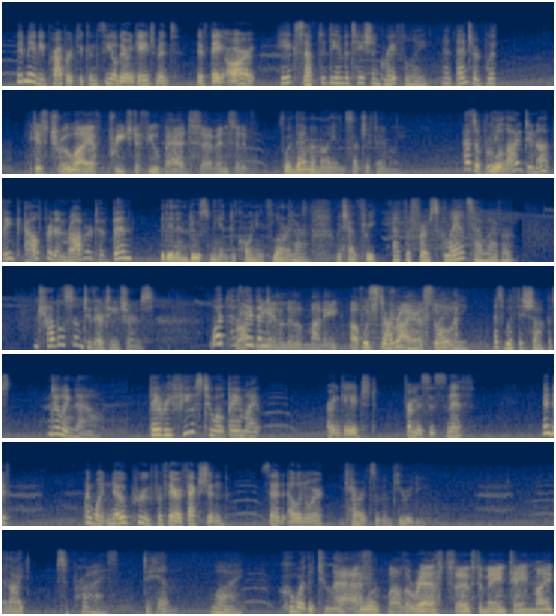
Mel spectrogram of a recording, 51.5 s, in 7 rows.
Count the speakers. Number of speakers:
five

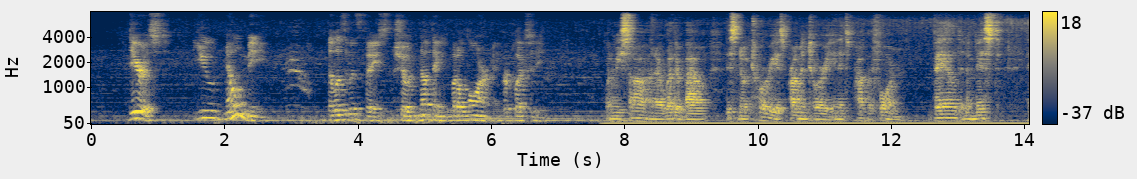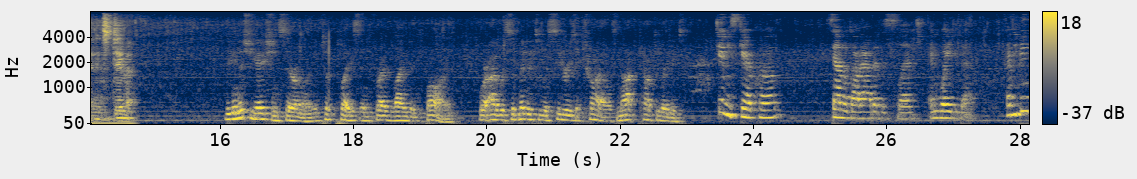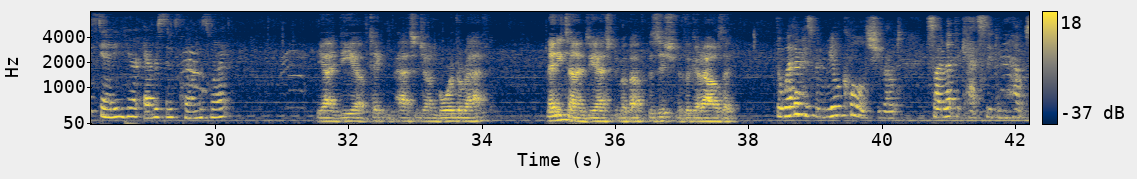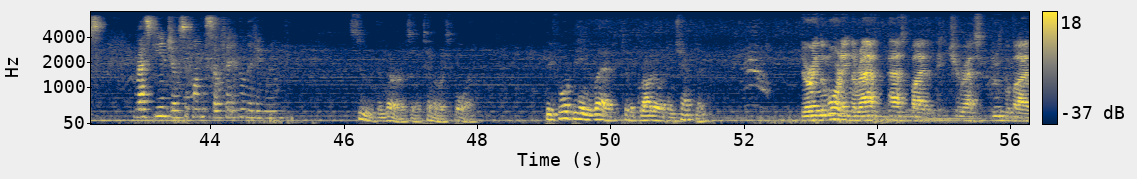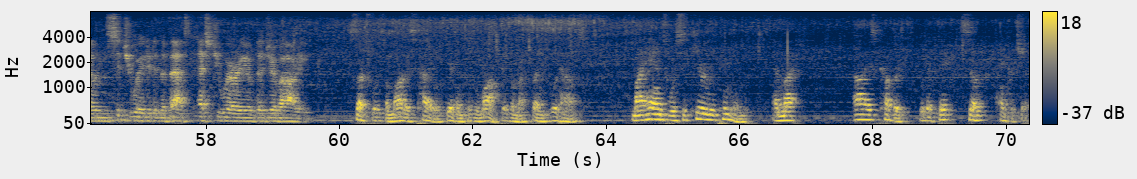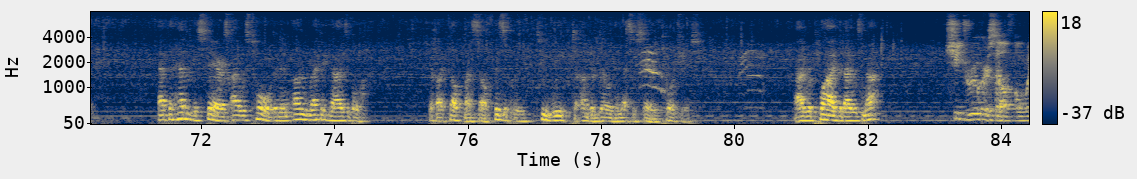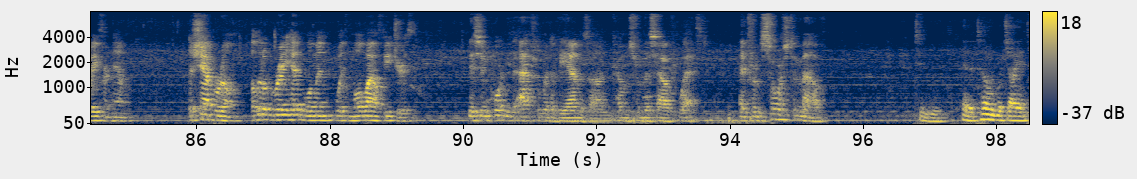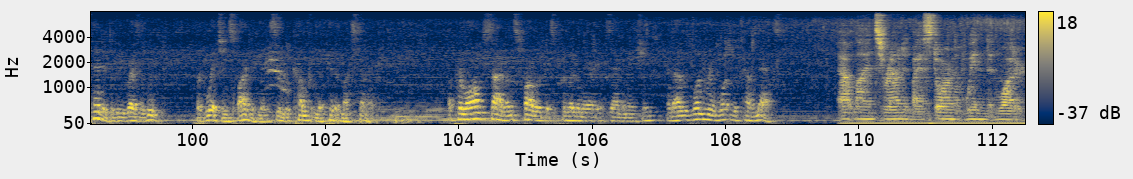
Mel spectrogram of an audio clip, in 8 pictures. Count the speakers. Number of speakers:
six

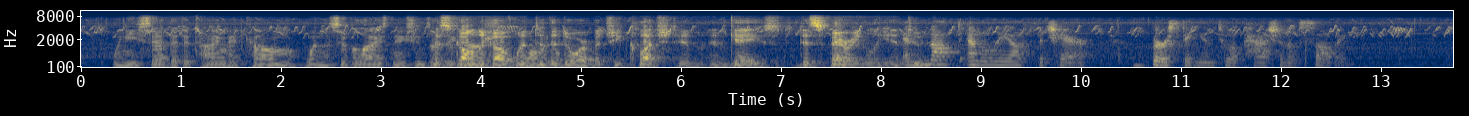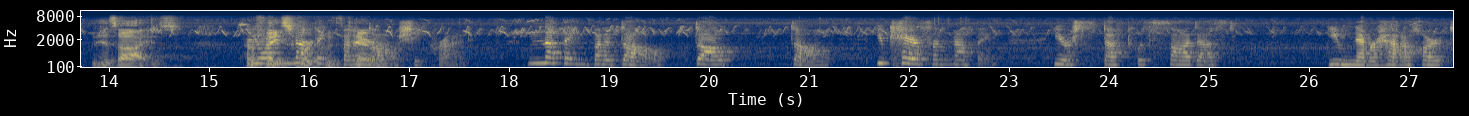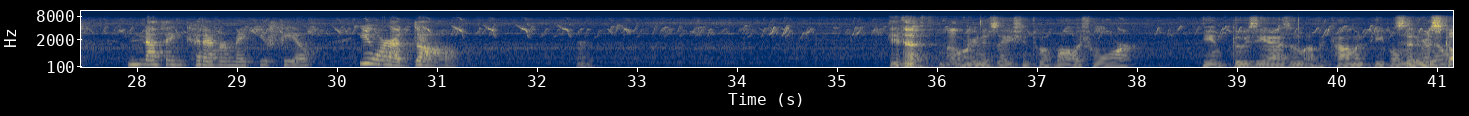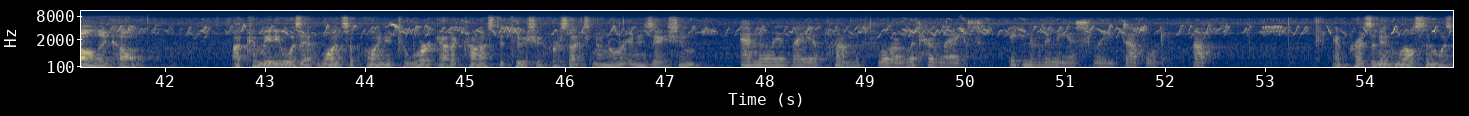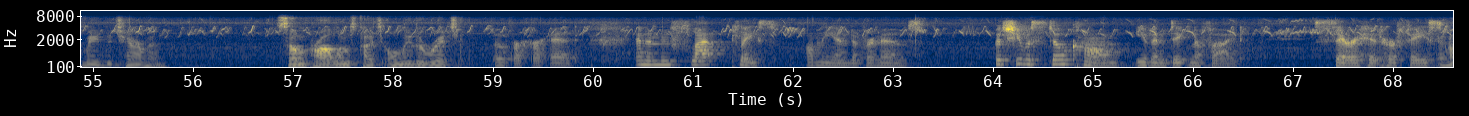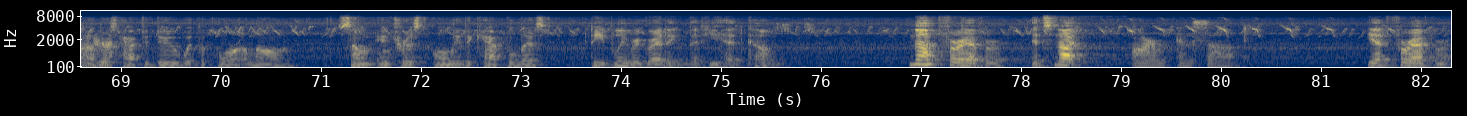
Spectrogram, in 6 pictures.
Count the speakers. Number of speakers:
three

